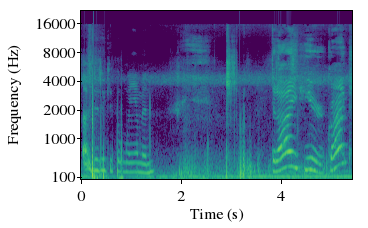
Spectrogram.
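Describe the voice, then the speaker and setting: A high-pitched voice improvises a crude, slangy puppet show full of giggles. It is captured on a handheld phone in a bedroom, with very heavy noise all over the recording. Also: animated, very slow. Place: carpeted bedroom indoors. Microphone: handheld phone close by.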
